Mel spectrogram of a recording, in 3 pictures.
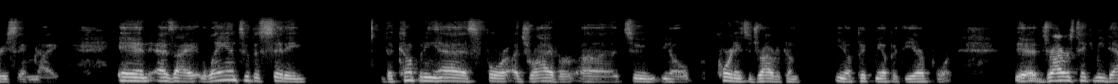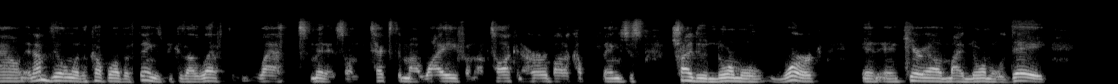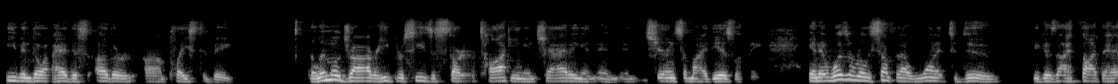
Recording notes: joined me for a small college AD Zoom conversation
